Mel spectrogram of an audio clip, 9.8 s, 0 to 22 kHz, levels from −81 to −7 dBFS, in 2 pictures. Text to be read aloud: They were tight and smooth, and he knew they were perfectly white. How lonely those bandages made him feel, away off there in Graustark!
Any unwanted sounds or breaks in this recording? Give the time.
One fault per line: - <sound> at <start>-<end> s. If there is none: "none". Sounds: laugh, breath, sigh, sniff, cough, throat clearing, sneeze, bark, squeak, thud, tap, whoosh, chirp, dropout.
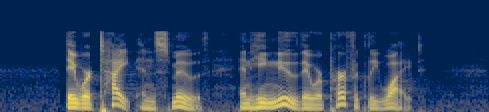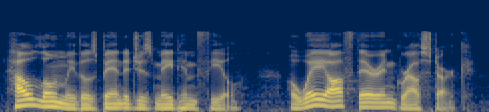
none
